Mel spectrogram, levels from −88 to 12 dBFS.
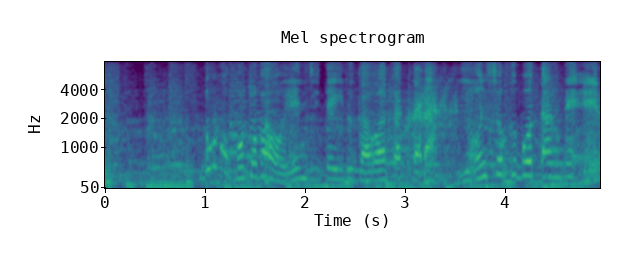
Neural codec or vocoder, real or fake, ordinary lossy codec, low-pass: codec, 16 kHz, 8 kbps, FreqCodec, smaller model; fake; none; none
